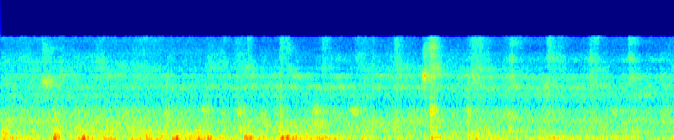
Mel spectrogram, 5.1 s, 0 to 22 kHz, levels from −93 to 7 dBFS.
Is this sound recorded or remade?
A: remade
